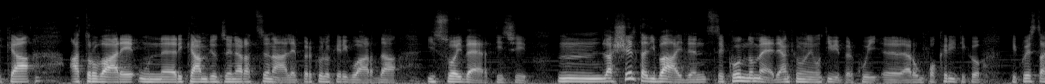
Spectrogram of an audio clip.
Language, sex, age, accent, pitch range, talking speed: Italian, male, 20-39, native, 110-140 Hz, 195 wpm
